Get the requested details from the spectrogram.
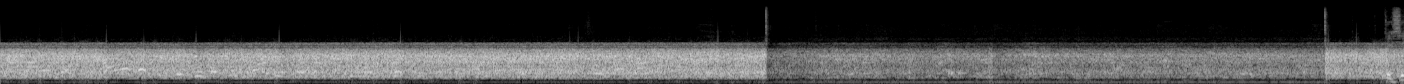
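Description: A radio receiver hisses with loud static, quieter for a while before rising again.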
